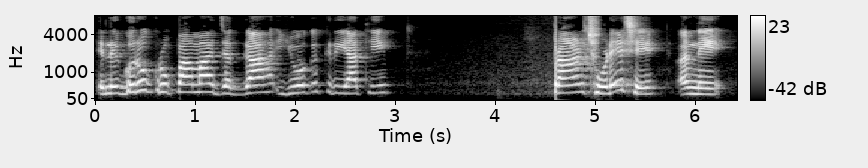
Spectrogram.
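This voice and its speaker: A woman's voice: high voice, slow. A woman spiritual teacher telling a devotional story in an earnest, emotive way. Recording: dull lo-fi recording.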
